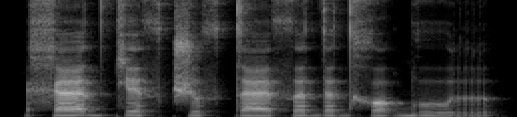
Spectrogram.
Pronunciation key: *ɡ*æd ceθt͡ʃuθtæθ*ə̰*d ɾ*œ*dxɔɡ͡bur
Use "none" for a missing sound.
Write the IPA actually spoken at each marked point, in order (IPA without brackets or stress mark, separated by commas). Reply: x, ə, ə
